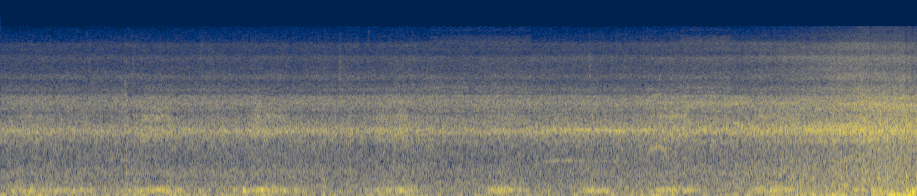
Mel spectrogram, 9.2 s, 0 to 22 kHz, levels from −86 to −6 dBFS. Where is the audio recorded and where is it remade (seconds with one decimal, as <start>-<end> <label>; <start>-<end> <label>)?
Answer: 0.0-4.3 recorded; 4.3-5.3 remade; 5.3-6.8 recorded; 6.8-7.3 remade; 7.3-9.2 recorded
